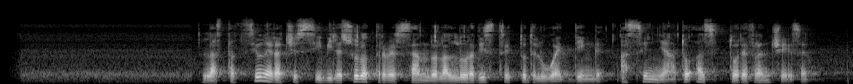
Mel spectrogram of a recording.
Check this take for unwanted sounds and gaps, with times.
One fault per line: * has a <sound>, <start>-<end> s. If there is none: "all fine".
all fine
